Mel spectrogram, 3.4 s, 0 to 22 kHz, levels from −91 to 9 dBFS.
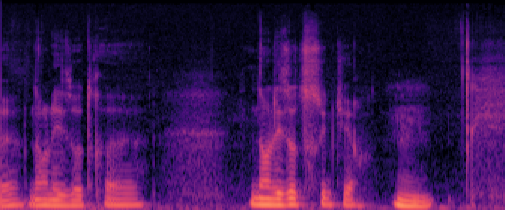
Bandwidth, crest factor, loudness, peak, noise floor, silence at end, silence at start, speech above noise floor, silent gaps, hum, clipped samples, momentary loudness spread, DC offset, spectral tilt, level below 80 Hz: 14 kHz; 18 dB; -26 LUFS; -8 dBFS; -49 dBFS; 0 s; 0 s; 25 dB; none; none; under 0.1%; 12 LU; under 0.1%; -6.5 dB/octave; -48 dBFS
